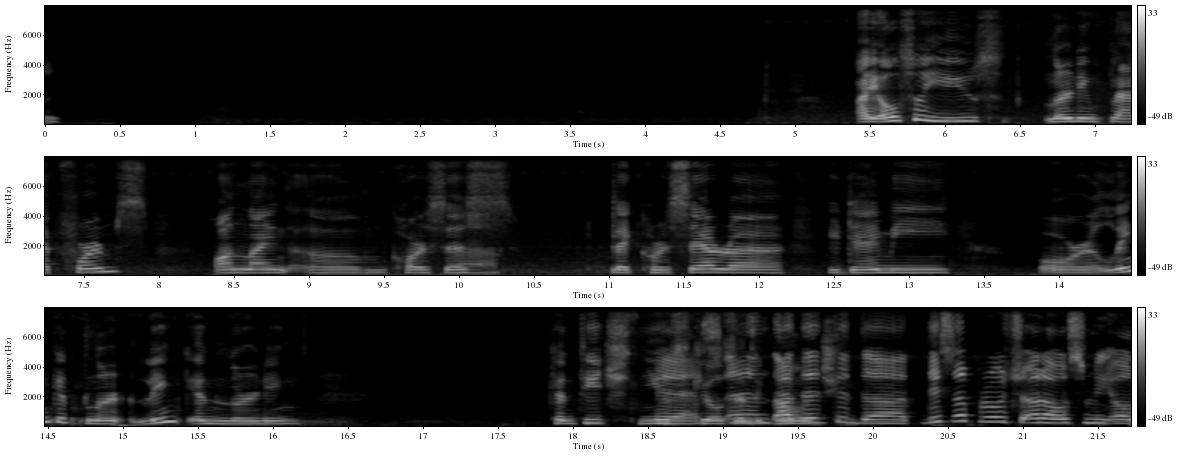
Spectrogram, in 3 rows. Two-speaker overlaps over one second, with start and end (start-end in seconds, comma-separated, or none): 18.6-19.9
